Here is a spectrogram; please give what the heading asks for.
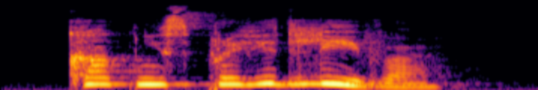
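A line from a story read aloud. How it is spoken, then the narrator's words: Exclaimed. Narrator (Russian): воскликнула Мария Владимировна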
